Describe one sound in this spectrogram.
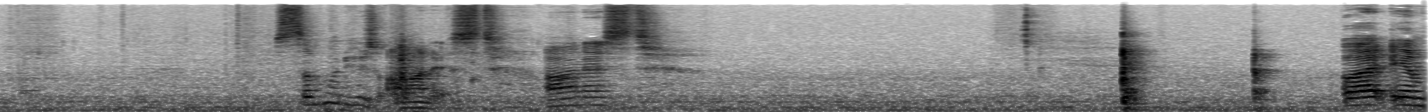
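Cards shuffle and tap on a wooden table.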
